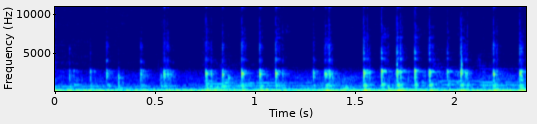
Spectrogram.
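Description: Rapid, irregular light clicks and taps of long, hard acrylic nails knocking together and against things as the hand is handled.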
